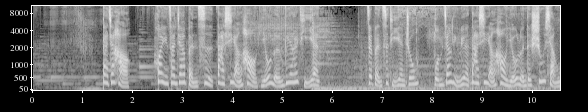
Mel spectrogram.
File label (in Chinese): 女 VR体验 代入感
